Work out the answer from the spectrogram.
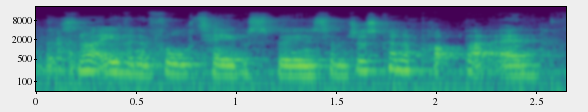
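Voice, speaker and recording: An older woman teaching a baking class from her kitchen, chatty and relaxed in a soothing teaching manner. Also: lowish voice, fast. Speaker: cake decorating teacher. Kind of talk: live baking class demonstration. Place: home kitchen. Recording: echoey kitchen, faint noise.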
